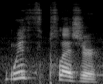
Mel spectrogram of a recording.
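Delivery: high-pitched mock-polite echo; mocking imitation. Parrots game character's reply.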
